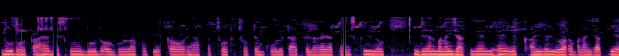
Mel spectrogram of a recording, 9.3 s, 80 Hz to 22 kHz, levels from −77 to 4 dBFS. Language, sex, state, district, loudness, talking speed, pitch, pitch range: Hindi, male, Uttar Pradesh, Budaun, -23 LUFS, 200 wpm, 165 Hz, 155-170 Hz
